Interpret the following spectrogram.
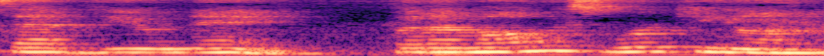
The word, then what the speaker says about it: Viognier: Viognier? Yep. Is that how you pronounce that?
